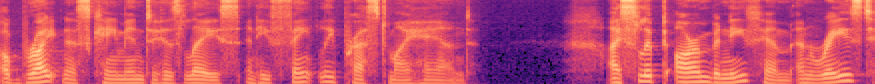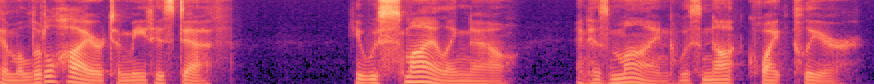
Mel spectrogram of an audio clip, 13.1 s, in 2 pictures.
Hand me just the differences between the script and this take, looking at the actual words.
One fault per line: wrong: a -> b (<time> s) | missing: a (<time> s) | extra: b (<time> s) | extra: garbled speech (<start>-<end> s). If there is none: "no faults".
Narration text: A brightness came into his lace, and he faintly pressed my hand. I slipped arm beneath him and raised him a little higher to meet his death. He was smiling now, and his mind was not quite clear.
no faults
